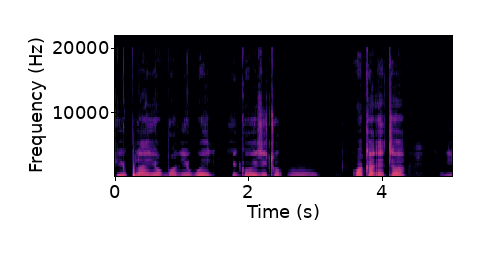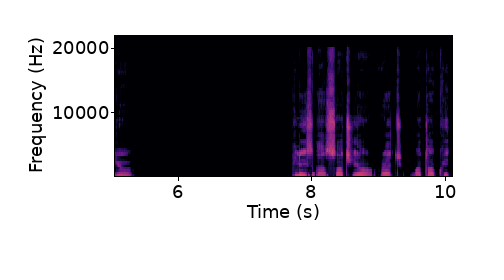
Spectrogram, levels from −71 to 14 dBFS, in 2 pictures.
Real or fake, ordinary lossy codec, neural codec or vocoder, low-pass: real; none; none; none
